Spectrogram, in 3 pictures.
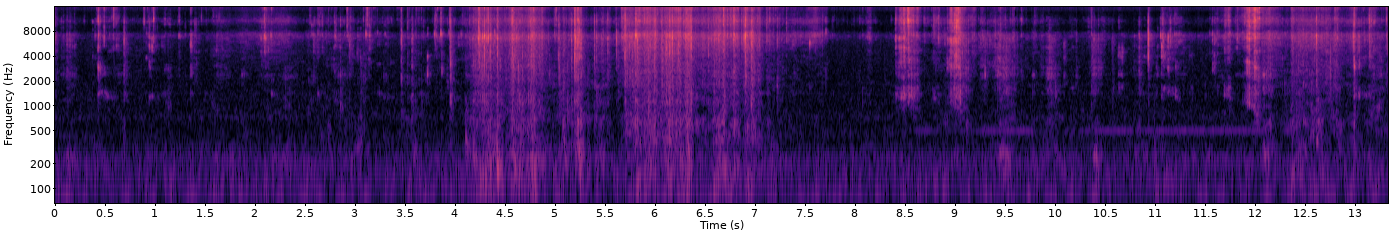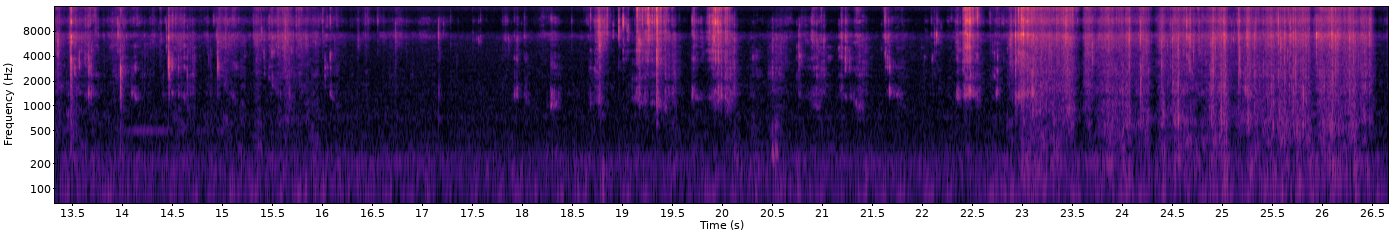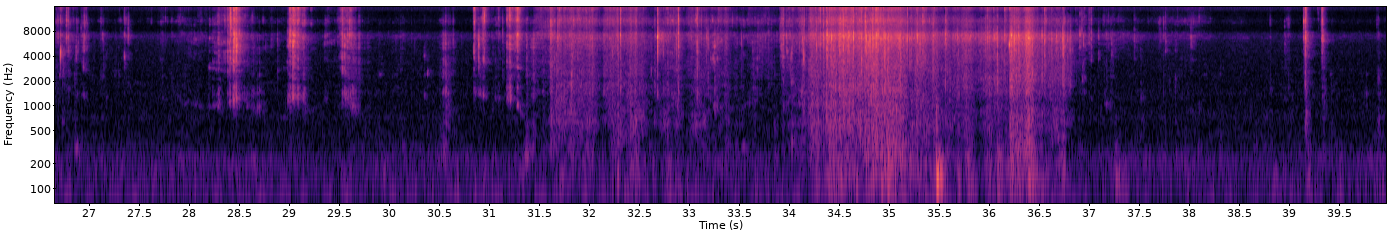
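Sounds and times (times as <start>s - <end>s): popcorn crunching and chewing: 0.0s - 38.2s
plastic bag rustling: 4.0s - 7.7s, 11.9s - 13.5s, 22.9s - 26.7s, 31.4s - 37.2s.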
